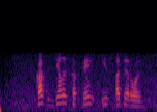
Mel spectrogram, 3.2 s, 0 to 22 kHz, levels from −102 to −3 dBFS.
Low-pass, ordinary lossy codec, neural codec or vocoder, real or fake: 3.6 kHz; none; none; real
